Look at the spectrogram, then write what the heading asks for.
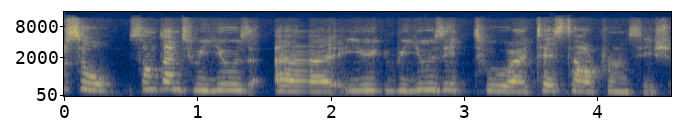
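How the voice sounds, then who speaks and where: A woman with a French accent speaks at a fairly slow pace in a high pitch. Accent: non-native English, French. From France. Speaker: computer science professor. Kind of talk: lecture. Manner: halting, many fillers.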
